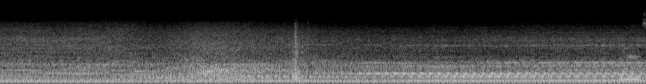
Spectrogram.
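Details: Range Rover Sport with rebuilt 5.0 V8 installed after timing chain failure, daily driven a week without problems, started a little cold: settles into steady, even cold idle with light rumble and brief click near three seconds; healthy.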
